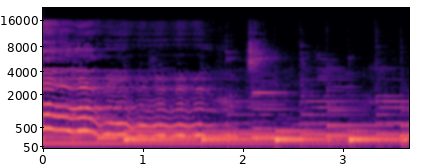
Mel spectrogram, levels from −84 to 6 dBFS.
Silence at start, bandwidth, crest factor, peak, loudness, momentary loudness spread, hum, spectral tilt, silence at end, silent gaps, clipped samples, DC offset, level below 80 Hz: 0 s; 16.5 kHz; 14 dB; -8 dBFS; -23 LUFS; 7 LU; none; -6 dB/octave; 0 s; none; under 0.1%; under 0.1%; -60 dBFS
